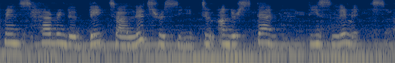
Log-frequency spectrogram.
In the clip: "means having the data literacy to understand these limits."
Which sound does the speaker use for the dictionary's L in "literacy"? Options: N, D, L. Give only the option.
L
